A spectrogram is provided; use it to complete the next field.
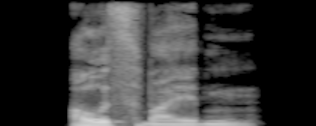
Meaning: to gut, to disembowel, to eviscerate
- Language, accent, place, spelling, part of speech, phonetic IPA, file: German, Germany, Berlin, ausweiden, verb, [ˈaʊ̯sˌvaɪ̯dn̩], De-ausweiden.ogg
